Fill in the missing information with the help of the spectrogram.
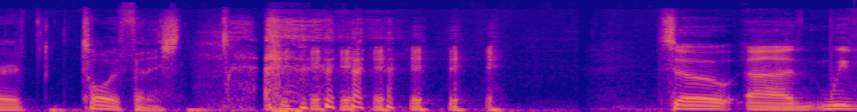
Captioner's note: laughter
